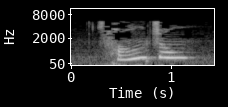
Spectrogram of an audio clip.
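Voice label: "从中" Mandarin Chinese; hsk; chinese-flashcards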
